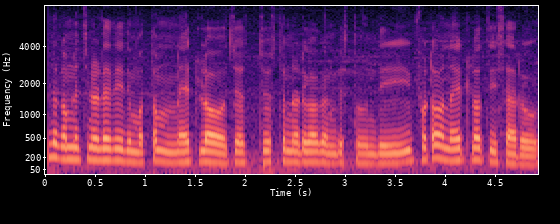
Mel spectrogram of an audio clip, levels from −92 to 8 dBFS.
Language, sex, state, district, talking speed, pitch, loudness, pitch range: Telugu, male, Andhra Pradesh, Sri Satya Sai, 160 wpm, 145 Hz, -16 LUFS, 135-165 Hz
